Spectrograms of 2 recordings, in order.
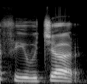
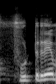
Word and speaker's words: future: इसके बाद FUTURE, इसको पढ़ेंगे फ्यूचर। फ्यूचर मीन्स भविष्य। इसको आप फुटरे मत पढ़िएगा, क्या पढ़िएगा, फ्यूचर। ये ध्यान रखिएगा, फुटरे मत पढ़िएगा, इसको पढ़िएगा आप फ्यूचर।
